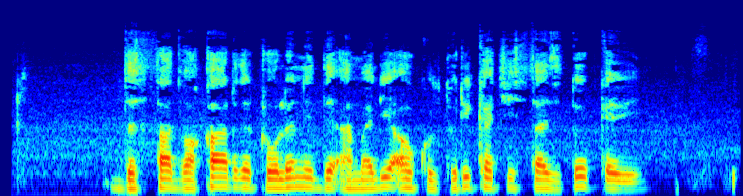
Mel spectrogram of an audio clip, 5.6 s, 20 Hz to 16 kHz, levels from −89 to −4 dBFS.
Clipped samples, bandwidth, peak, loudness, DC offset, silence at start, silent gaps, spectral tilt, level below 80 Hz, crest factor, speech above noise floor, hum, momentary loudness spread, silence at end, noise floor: under 0.1%; 9.6 kHz; -2 dBFS; -24 LUFS; under 0.1%; 0.85 s; none; -6 dB/octave; -68 dBFS; 22 dB; 33 dB; none; 8 LU; 0.8 s; -57 dBFS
